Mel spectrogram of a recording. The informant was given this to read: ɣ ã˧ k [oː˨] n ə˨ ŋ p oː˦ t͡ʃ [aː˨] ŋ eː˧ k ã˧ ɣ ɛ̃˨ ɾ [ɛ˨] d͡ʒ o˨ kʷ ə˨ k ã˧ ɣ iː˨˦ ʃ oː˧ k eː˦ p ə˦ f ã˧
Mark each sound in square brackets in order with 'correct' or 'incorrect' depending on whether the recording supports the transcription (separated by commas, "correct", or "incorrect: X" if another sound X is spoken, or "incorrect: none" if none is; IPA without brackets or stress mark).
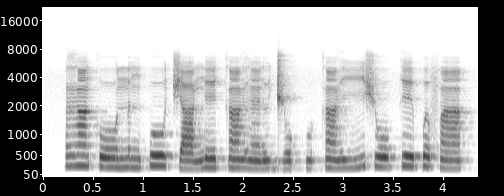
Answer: correct, correct, incorrect: ɨ˨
